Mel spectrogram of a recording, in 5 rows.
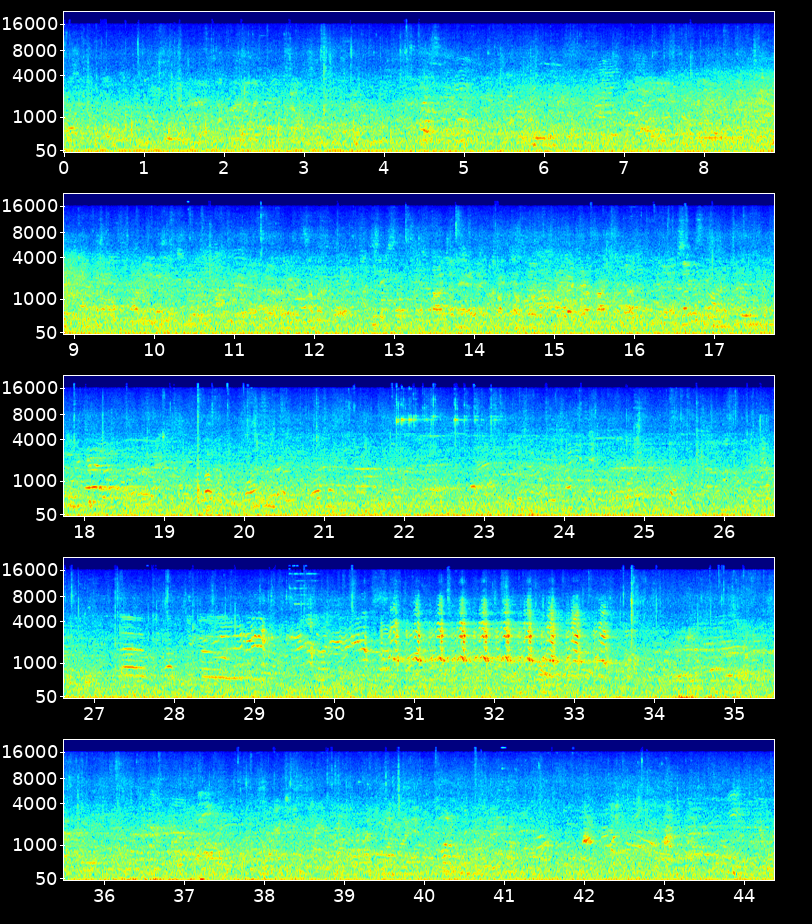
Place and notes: In the middle of a large crossing point for shoppers, it seems as if the idea has been to try to return things to normal in our daily lives. However, looking around you see some frightened by the current epidemic — wearing masks continuously outdoors, others removing after exiting a store and others have them stowed away in their jacket or bag. Months ago, when the lockdown began, this area had a large difference in sonic characteristics, as people have returned there is a returning sound of congestion by our human presence, we fill the gaps between the industrial and natural sound environment generated in these types of places.
28 August, 16:00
